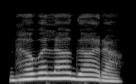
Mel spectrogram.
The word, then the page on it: ಧವಲಾಗಾರ: dhavalāgārfa; kannada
